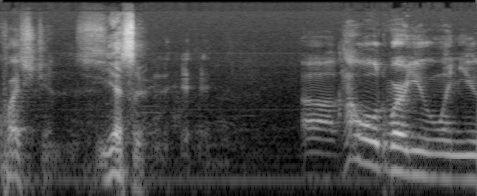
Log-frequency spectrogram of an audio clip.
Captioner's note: laughing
